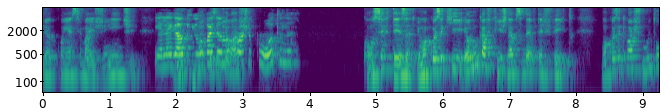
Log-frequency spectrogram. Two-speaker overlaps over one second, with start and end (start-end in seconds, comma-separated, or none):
1.9-3.2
